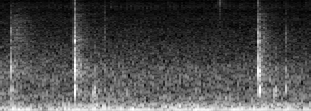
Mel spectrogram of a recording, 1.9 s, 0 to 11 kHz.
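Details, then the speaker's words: Lenovo Y50-70 laptop touchpad after the fix with three tape layers restored the tactile click: two light, crisp clicks about a second apart in a quiet room, left click and drag working; normal touchpad click. "it works so i can do the left click as well and drag"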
